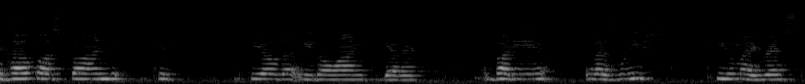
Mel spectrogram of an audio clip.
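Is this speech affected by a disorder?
Yes: spastic quadriplegic cerebral palsy.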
